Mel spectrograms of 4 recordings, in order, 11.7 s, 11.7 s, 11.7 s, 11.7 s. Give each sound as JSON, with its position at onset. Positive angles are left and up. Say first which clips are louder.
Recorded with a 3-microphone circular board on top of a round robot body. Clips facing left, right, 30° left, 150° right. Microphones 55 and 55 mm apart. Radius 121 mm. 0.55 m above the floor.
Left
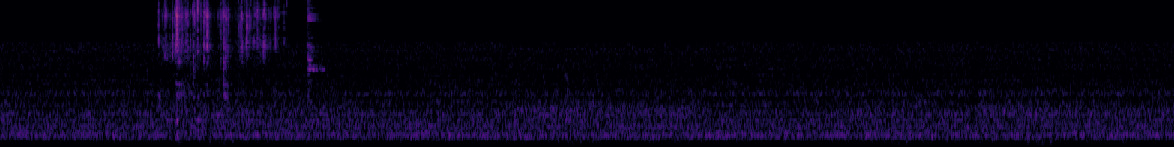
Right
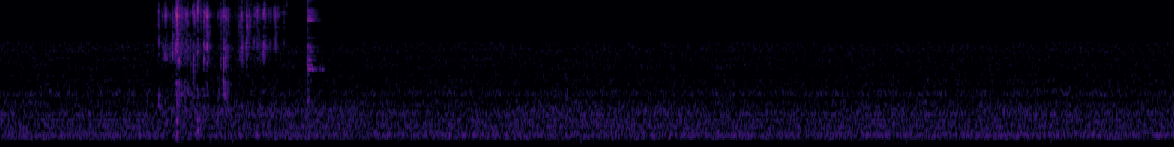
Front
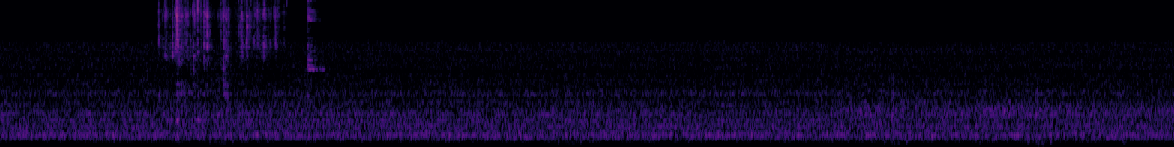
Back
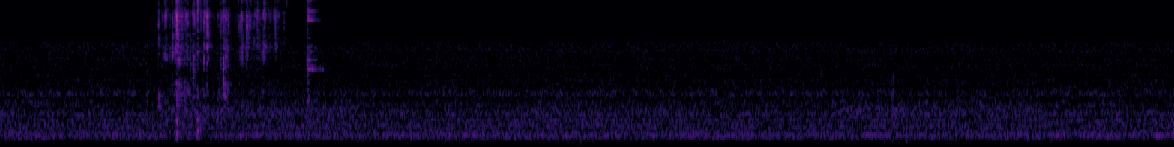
{"t": 1.6, "sound": "crumpling", "louder": "even, back 1 dB", "azimuth_deg": -140, "distance_m": 1.2}
{"t": 3.1, "sound": "a clink", "louder": "right 1 dB, even", "azimuth_deg": -120, "distance_m": 2.0}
